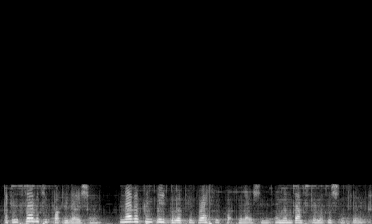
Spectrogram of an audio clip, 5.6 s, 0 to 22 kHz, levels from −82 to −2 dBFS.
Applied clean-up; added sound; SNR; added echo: neural separator model SepFormer DNS4.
